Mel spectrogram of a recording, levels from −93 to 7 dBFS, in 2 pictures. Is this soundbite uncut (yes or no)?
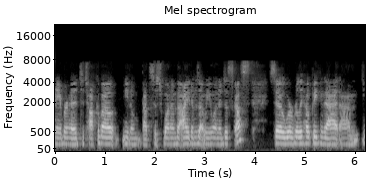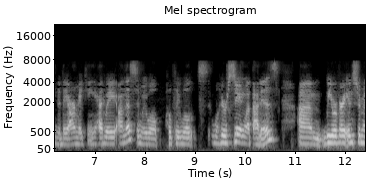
yes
